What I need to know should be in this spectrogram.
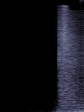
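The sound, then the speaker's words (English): A door slams once, a sudden loud thud that bursts out of near silence and rings on briefly. “That's the sound of a door slamming in your face.”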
